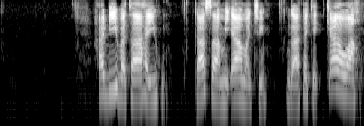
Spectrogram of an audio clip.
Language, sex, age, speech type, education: Hausa, female, 30-45, read, tertiary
